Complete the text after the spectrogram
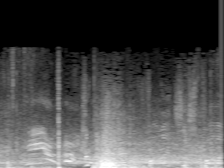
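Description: A body slams hard onto the ring mat with a loud thud.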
